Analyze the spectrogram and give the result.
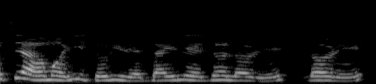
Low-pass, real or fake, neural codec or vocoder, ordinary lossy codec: none; real; none; none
